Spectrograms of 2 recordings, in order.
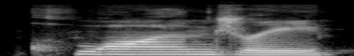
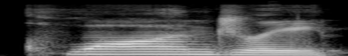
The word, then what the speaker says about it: quandary: You'll learn pronunciation naturally by listening to me say the word quandary. Notice that A is not pronounced at the end. Quandary.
